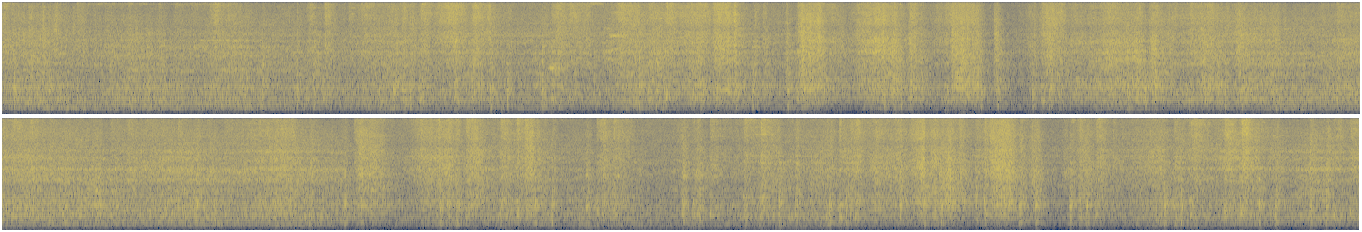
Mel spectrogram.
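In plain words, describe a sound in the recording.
Freight wagon wheels clatter over rail joints.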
